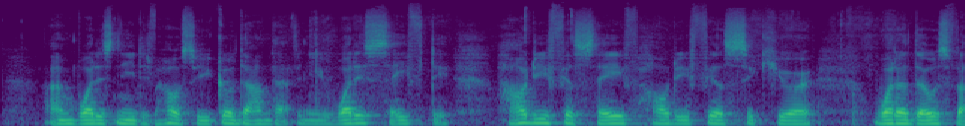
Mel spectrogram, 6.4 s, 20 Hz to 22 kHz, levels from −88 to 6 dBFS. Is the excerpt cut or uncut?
cut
